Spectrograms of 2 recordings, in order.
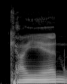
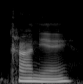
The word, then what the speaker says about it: Kanye: Cayenne West. Is that how you pronounce his name? Kanye.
